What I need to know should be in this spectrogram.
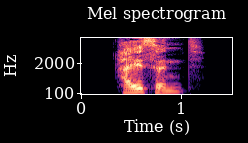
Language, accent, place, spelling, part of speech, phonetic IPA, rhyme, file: German, Germany, Berlin, heißend, verb, [ˈhaɪ̯sn̩t], -aɪ̯sn̩t, De-heißend.ogg
- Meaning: present participle of heißen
